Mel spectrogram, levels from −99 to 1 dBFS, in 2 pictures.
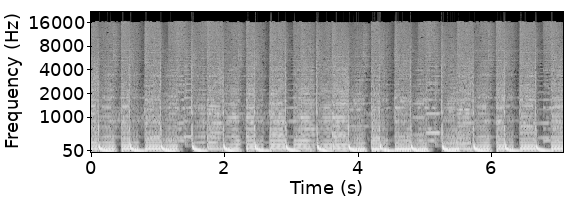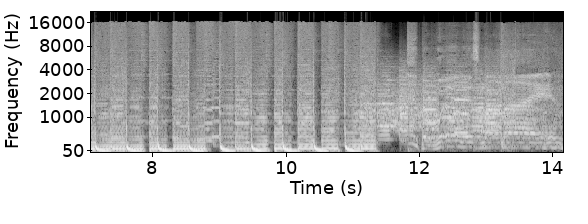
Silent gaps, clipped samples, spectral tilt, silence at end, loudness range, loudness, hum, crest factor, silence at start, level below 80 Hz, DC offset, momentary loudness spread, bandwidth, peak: none; under 0.1%; -4.5 dB/octave; 0 s; 1 LU; -10 LUFS; none; 8 dB; 0 s; -14 dBFS; under 0.1%; 2 LU; 17.5 kHz; 0 dBFS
